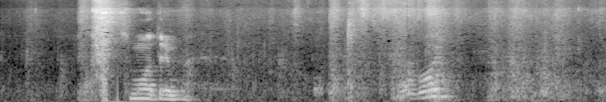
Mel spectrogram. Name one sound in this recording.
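A man speaks briefly in a low voice nearby.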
